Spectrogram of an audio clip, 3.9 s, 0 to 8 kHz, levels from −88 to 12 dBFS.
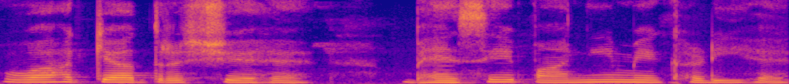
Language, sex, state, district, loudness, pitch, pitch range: Hindi, female, Rajasthan, Bikaner, -15 LUFS, 200 Hz, 190-215 Hz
